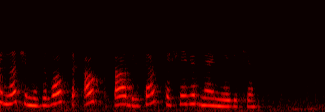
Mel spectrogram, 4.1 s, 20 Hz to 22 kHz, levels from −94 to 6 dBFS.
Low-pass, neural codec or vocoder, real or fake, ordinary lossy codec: 3.6 kHz; codec, 16 kHz, 2 kbps, FunCodec, trained on Chinese and English, 25 frames a second; fake; Opus, 32 kbps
